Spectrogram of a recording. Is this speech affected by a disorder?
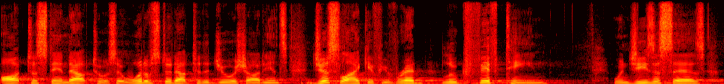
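No.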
